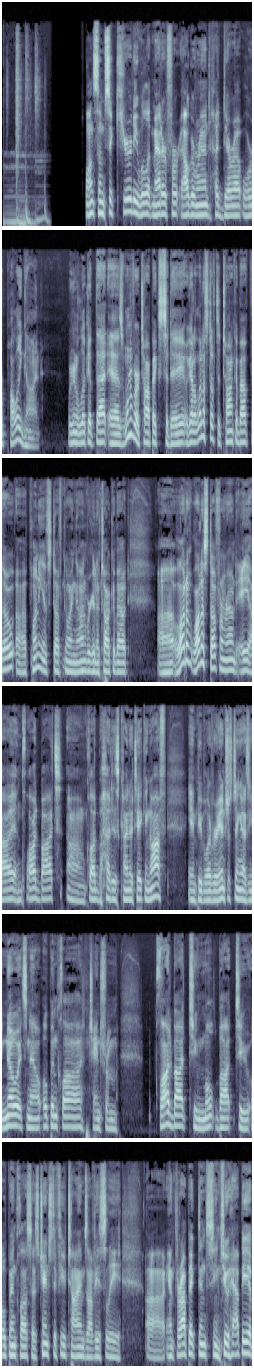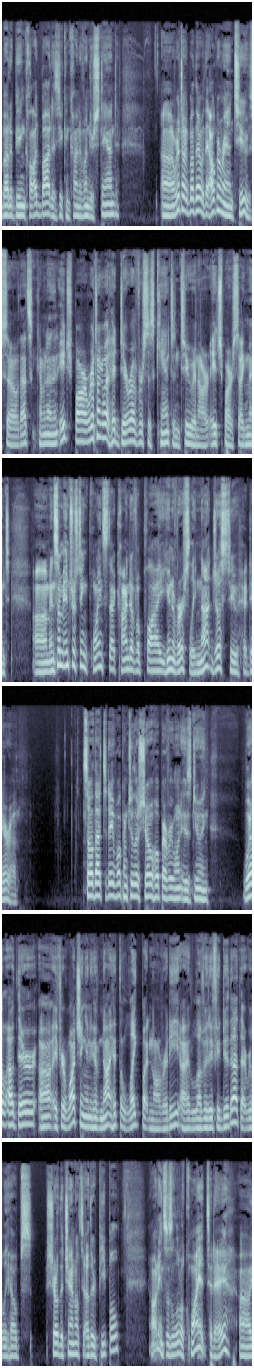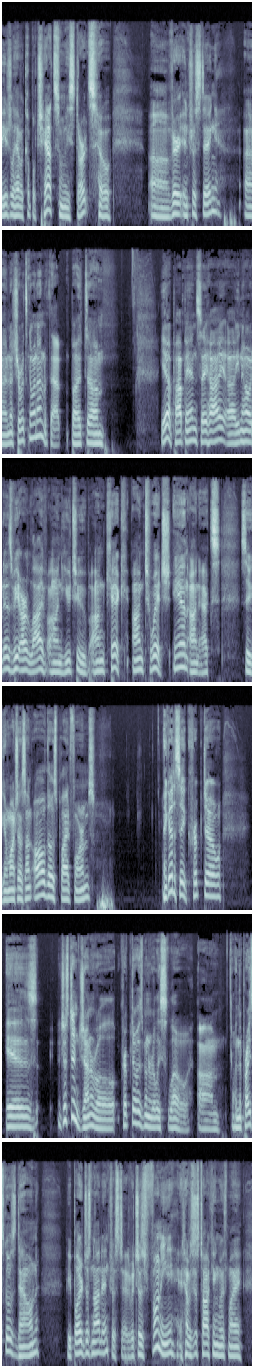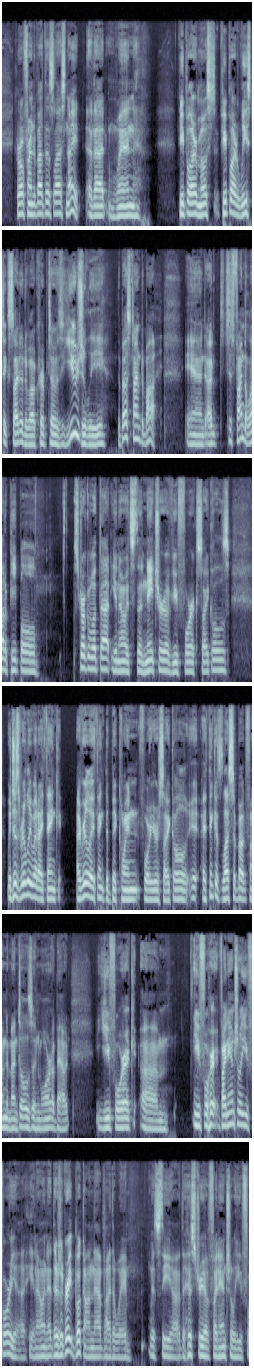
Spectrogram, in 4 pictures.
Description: We talk about the quantum security issue in crypto and how important it really is - plus the latest Algorand and Hedera news. We were going to do polygon news too but accidentally muted the mic!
